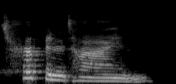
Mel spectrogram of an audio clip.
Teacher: you need to spend more time on the I before the N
